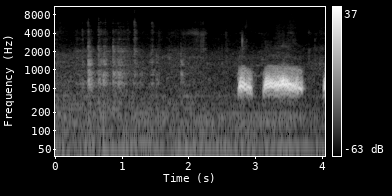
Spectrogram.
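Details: Spotted dove contest cooing in the Sấm Thổ voice. Faint scattered chirps and soft background noise come first, then loud, steady, level coos: one short, one long, and the start of another.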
